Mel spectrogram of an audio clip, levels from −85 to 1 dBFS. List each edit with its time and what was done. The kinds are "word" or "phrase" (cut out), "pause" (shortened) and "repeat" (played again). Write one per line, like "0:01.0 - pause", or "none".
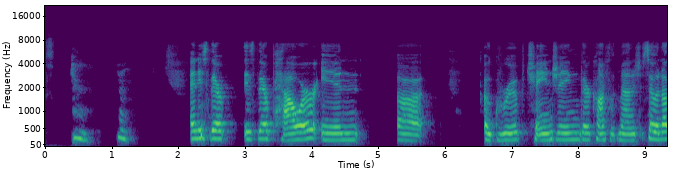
none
